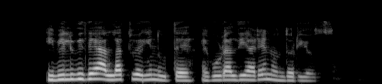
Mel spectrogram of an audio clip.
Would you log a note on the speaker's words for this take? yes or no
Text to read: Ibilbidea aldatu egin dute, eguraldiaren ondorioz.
no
